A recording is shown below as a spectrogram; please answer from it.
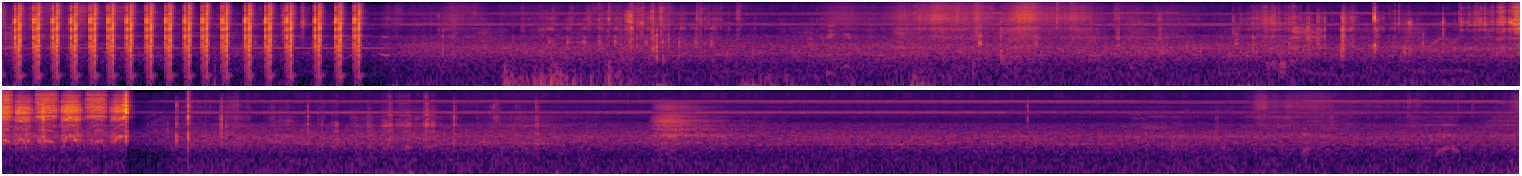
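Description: Airsoft rifle firing a rapid full-auto burst of about three and a half seconds, an even string of sharp shots. It is followed by rustling and movement through tall grass.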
